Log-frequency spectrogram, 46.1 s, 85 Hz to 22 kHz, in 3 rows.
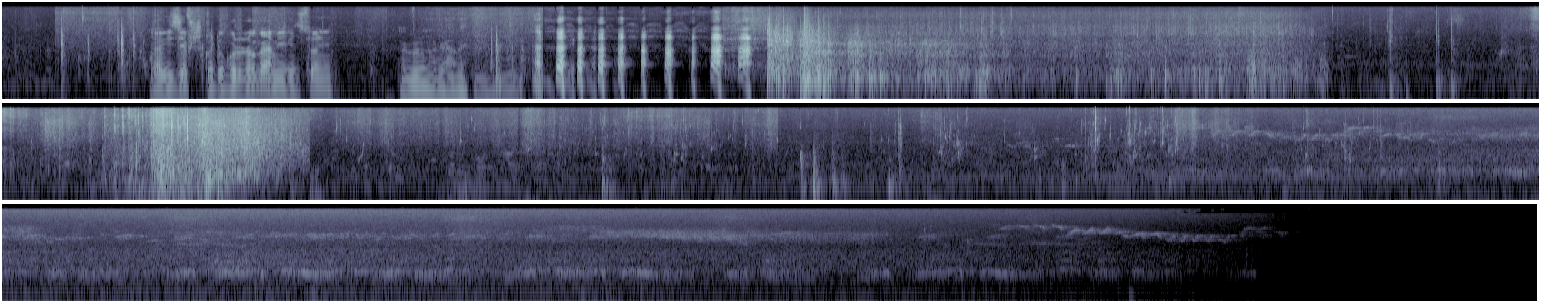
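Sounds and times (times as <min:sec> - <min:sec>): birds calling: 0:21.0 - 0:42.7
sharp knocks and clatter: 0:23.3 - 0:24.5.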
